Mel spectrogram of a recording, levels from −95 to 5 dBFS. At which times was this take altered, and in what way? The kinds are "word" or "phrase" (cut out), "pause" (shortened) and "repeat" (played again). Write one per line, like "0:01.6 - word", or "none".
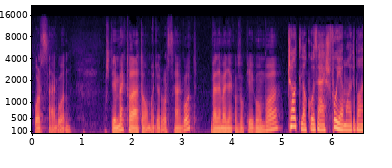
0:03.4 - pause
0:05.0 - pause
